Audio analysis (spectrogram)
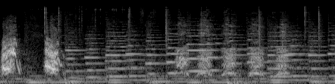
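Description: A dog, Kusachka, barks sharply twice, then lets out a rapid run of high yips and excited barks as it leaps up and rushes at Nolik, loud over a busy background of music-like tones.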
